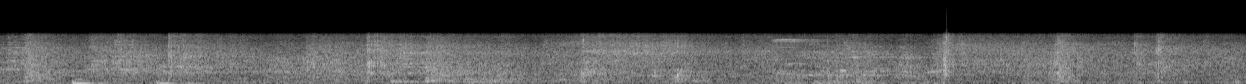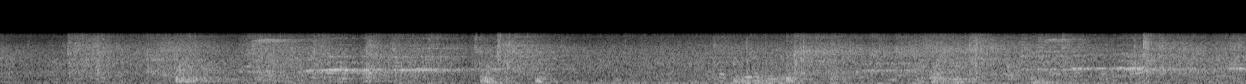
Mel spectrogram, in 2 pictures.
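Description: Skate blades scrape across ice in a large echoing hall.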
